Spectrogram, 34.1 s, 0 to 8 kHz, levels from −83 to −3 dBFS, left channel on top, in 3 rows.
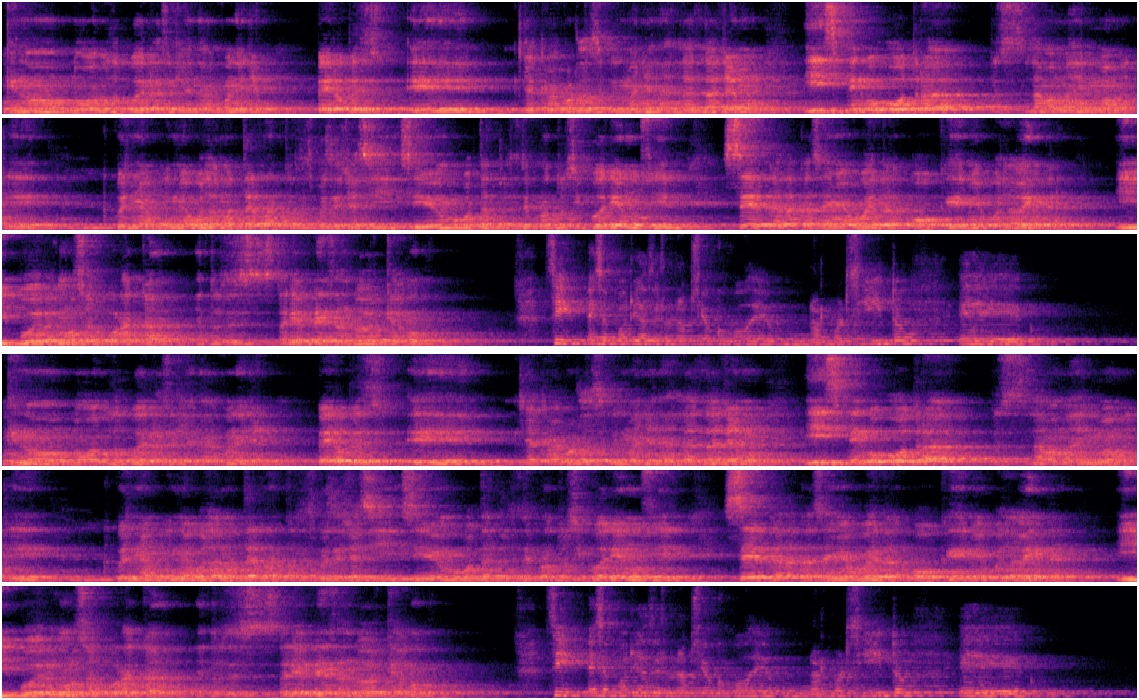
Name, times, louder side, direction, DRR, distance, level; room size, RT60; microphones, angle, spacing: voice 1, 0.0-2.6 3.2-4.7 5.1-9.5 9.9-11.9 12.5-22.0 22.5-24.3 24.6-26.9, left 1 dB, 60° left, -5 dB, 2.3 m, -24 dB
voice 2, 11.9-12.5 27.8-33.0, left 1 dB, 15° left, 0 dB, 1.1 m, -31 dB
13.5 x 13.5 x 2.6 m, 2.8 s
head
